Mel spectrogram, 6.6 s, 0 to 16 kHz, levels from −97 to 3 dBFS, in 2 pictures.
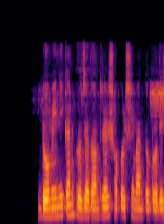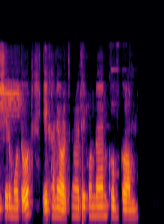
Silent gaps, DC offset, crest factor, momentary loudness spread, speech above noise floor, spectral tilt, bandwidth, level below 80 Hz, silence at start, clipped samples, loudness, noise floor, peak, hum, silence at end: none; under 0.1%; 18 dB; 8 LU; over 69 dB; -5 dB/octave; 7.8 kHz; -66 dBFS; 0.75 s; under 0.1%; -22 LUFS; under -90 dBFS; -4 dBFS; none; 0.55 s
